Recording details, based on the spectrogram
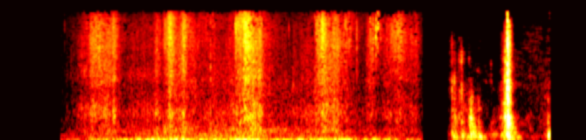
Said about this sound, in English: My keys were where I left them, and the Monte Carlo sounded like a tiger when I started her.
